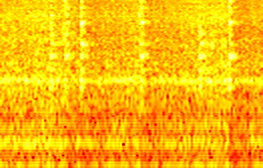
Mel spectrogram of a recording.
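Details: Clicking noise under the transmission: sharp, uneven metallic clicks over a steady idling engine, caused by a loose gear inside the starter, fixed with a new starter.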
